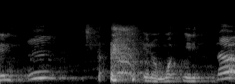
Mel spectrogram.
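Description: A man clears his throat with a short, harsh cough about a second in, between stretches of his speaking voice.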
